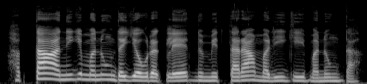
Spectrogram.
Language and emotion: Manipuri, neutral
